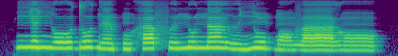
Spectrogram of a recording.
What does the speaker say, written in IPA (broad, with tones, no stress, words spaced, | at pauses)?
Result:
ɲɛ̃˦ɲoː˧do˦dɛ̃˨ pũ˨ha˦ fɨ˧nu˦ nã˦ɣɨ˨ɲũ˦ ɓɔ̃˨vaː˨ɣɔ̃˨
